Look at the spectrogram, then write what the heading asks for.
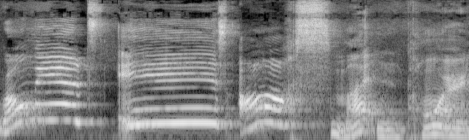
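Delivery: high, slow, drawn-out mocking drawl.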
